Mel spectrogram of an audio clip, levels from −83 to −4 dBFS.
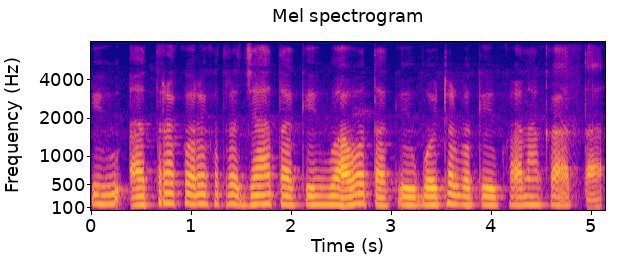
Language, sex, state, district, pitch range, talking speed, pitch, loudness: Bhojpuri, female, Bihar, Muzaffarpur, 145-165 Hz, 150 wpm, 150 Hz, -18 LUFS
